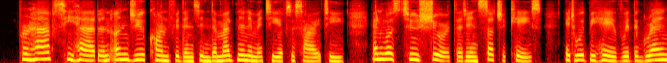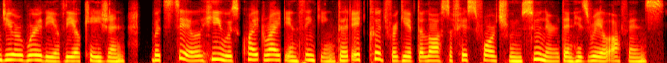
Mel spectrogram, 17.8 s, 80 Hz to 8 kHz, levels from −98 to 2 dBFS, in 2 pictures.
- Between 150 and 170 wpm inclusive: No, average, 180 wpm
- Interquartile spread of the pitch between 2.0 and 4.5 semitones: Yes, average, 3.6 semitones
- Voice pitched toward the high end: Yes, high, 210 Hz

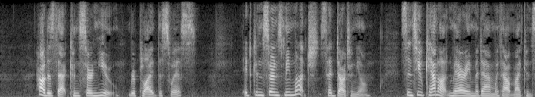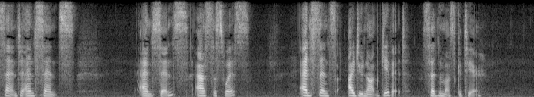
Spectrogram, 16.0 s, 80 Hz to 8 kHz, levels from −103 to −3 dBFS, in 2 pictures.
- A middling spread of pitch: Yes, average, 3.7 semitones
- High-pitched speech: Yes, high, 200 Hz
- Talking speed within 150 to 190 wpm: No, average, 140 wpm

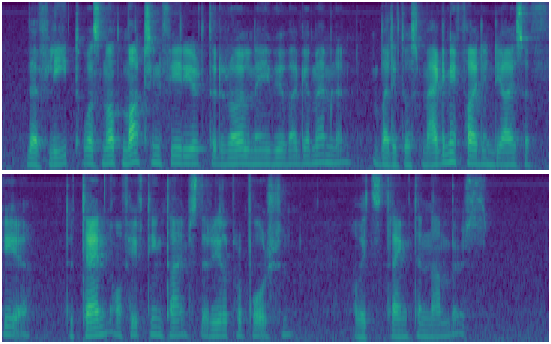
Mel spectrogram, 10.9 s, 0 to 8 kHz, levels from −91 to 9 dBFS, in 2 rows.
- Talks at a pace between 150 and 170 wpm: No, average, 185 wpm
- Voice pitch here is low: Yes, low, 125 Hz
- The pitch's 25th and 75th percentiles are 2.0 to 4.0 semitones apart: Yes, average, 3.2 semitones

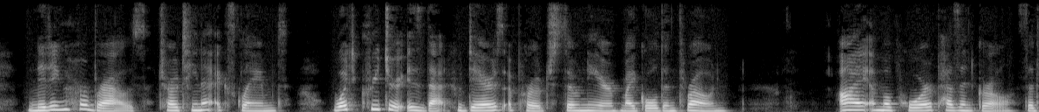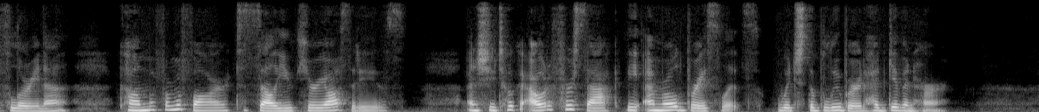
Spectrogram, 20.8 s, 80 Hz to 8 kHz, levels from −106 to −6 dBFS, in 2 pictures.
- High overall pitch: Yes, high, 210 Hz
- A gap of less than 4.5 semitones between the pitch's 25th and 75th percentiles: Yes, average, 3.4 semitones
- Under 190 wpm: Yes, average, 145 wpm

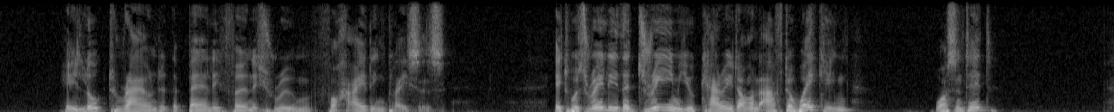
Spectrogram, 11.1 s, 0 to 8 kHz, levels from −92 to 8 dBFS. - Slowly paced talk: Yes, slow, 125 wpm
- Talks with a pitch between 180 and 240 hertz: No, low, 120 Hz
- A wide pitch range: Yes, wide, 8.1 semitones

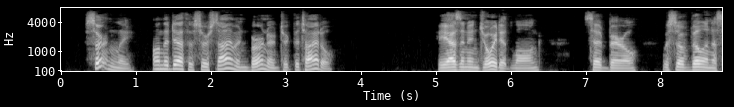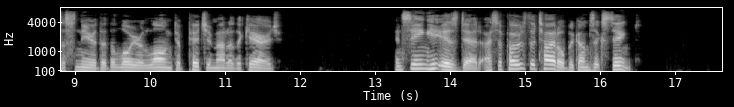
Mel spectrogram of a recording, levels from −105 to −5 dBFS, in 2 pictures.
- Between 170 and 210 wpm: No, average, 155 wpm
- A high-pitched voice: No, low, 135 Hz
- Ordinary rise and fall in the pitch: Yes, average, 4.7 semitones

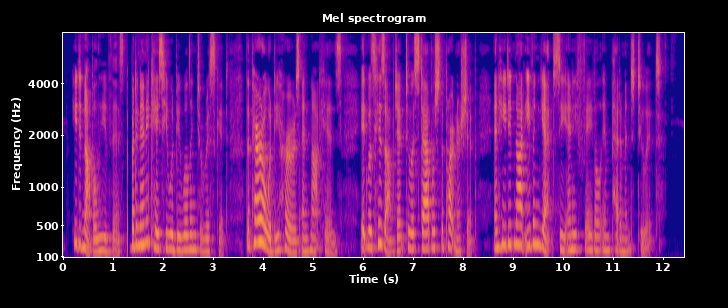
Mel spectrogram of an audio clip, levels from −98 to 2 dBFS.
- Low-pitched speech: No, high, 195 Hz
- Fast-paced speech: Yes, fast, 210 wpm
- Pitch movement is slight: No, average, 4.6 semitones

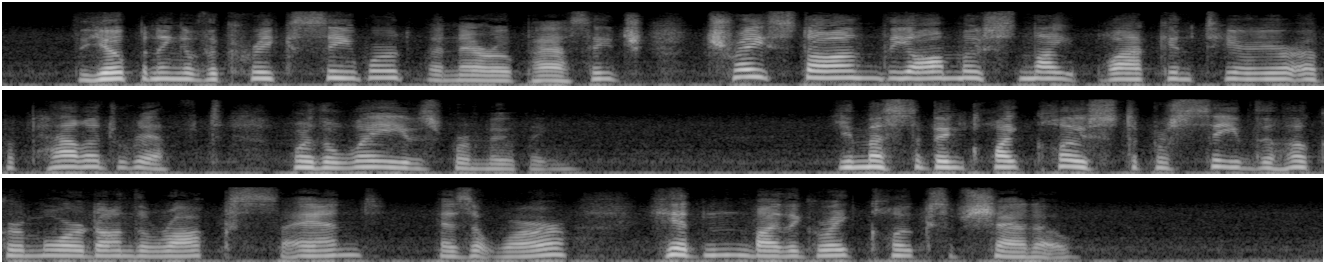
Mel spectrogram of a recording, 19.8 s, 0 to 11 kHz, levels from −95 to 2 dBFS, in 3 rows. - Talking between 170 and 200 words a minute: No, average, 150 wpm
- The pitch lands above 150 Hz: Yes, medium, 185 Hz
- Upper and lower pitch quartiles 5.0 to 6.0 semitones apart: No, average, 3.6 semitones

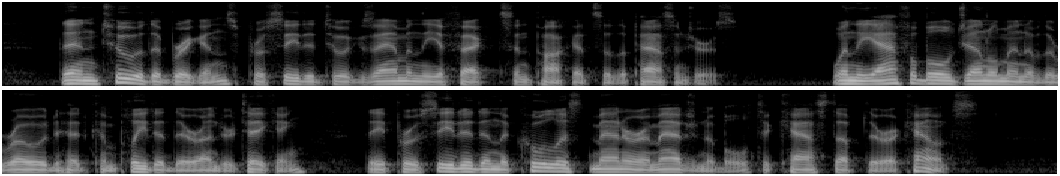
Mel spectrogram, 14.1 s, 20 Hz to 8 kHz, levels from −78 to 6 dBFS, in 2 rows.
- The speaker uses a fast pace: No, average, 160 wpm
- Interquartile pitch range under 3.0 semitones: No, average, 4.3 semitones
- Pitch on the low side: Yes, very low, 95 Hz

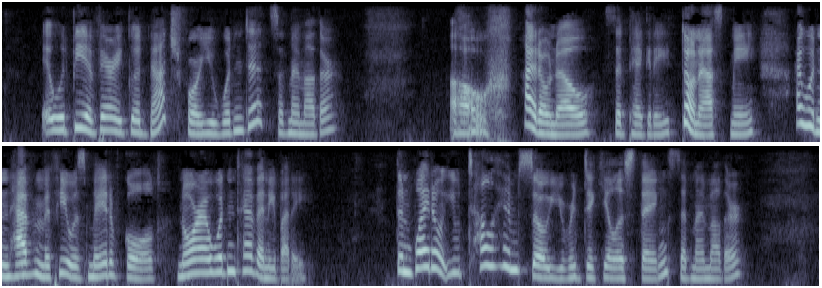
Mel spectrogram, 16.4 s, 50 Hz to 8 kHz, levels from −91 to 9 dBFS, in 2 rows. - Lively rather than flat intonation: Yes, wide, 6.4 semitones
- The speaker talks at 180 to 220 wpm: Yes, average, 185 wpm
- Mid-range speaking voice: No, high, 195 Hz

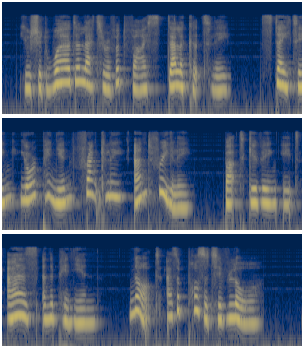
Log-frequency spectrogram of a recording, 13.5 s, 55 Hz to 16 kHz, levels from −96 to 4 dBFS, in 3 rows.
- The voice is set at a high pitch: Yes, high, 225 Hz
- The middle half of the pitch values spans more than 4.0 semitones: Yes, average, 4.8 semitones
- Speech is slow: Yes, slow, 110 wpm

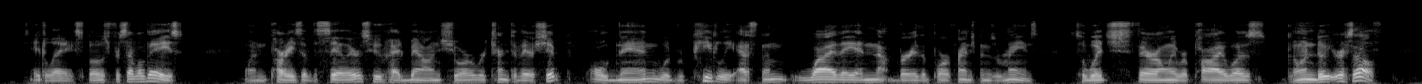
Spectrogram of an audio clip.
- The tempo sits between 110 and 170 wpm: No, average, 200 wpm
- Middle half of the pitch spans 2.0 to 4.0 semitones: Yes, narrow, 2.5 semitones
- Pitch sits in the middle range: No, low, 105 Hz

